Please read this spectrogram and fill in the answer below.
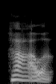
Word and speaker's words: challah: And she was like, it's pronounced challah. Holla.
